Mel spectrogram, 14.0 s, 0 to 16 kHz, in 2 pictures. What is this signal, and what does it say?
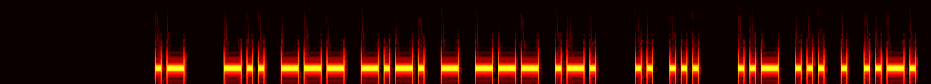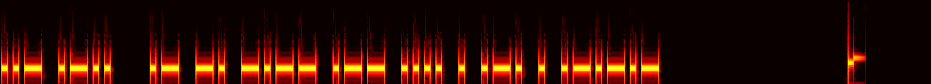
Morse code, heard as a keyed tone, about 28 wpm, 700 Hz. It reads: A DOCTOR IS USEFUL ANYWHERE.
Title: Sentences from Top 1500 Words 28wpm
